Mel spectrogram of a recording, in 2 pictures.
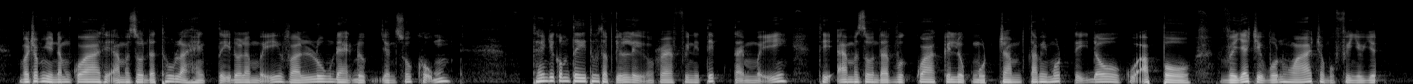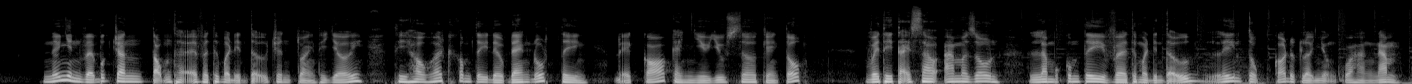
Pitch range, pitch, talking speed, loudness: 100-130 Hz, 110 Hz, 235 wpm, -23 LUFS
